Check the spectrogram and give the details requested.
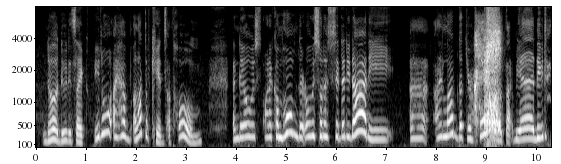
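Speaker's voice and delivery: put-on heavy Filipino accent, pitched very high, loud. Describing an older Filipino guy who says daddy a lot, imitating Jay's thick accent. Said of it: "He has a pretty thick accent".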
